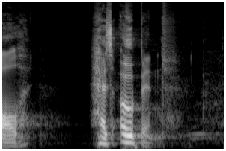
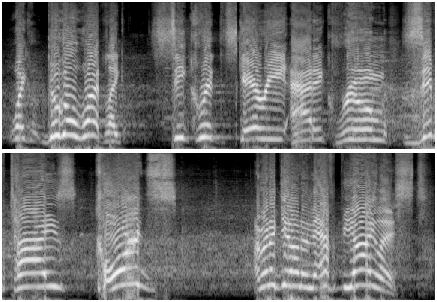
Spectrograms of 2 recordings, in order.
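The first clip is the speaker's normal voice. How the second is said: panicked outburst; 9 semitones higher than usual. Retold or imitated. Narrator to his wife about the attic, panicked high shout. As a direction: squeal it out in full panic, voice jumping up.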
